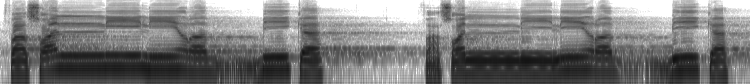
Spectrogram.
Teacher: huruf ba ditahan dan ditekan karena terdapat tanda tasdid di atasnya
